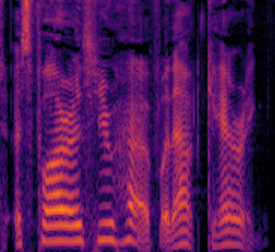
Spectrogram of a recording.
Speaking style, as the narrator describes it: she yawned

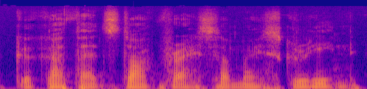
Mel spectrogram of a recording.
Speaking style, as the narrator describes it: said Terry, his voice silver with tense glee

